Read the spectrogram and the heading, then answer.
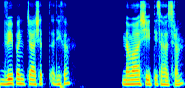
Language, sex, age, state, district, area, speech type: Sanskrit, male, 18-30, Karnataka, Uttara Kannada, urban, spontaneous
